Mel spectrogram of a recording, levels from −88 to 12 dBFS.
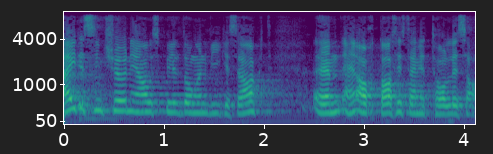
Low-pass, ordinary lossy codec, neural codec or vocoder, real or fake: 7.2 kHz; none; none; real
